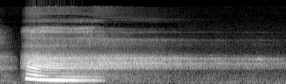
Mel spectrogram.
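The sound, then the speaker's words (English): A powerful deep exhale through the mouth in a guided breathing exercise begins as a loud voiced sigh with falling pitch. It trails off into a long, fading breathy rush of air. “Powerful deep exhale through the mouth.”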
